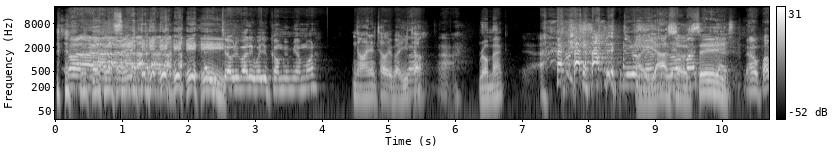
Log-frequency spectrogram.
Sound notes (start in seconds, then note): 0.0 all laughing; 7.3 laughs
